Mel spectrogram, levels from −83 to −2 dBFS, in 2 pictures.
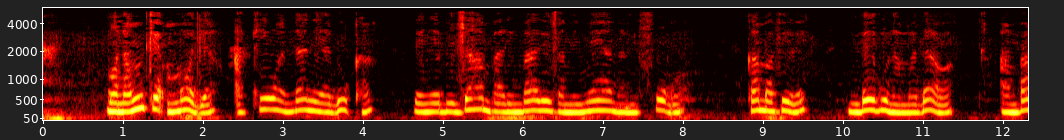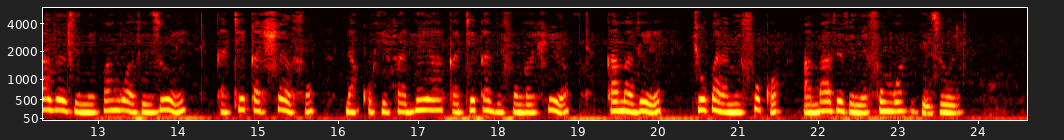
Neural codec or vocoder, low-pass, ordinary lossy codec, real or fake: codec, 16 kHz, 8 kbps, FreqCodec, larger model; 5.4 kHz; MP3, 24 kbps; fake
